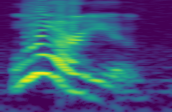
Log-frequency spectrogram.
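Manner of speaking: calling out loudly. A narrator's reading. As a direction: call out a challenge to a group. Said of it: "called out in a loud voice".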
